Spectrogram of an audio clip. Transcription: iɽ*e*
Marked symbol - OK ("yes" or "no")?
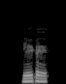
yes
